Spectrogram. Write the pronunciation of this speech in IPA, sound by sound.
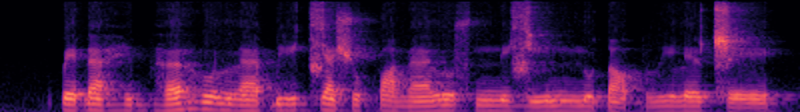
k͡peɗæɦibʱɜ ɦulːæɓi t͡ɕæʃupɑðæ lusnːiʑi nːuɗɑp βileʈ͡ʂe

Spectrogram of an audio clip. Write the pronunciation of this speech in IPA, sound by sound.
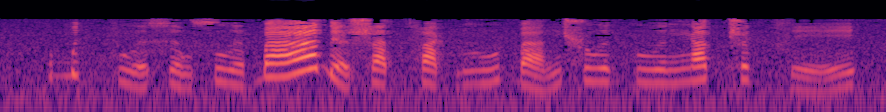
ɓə˦˥k̚fu˨˩˨ə̯xə˨˩˨w su˨˩ə̯ ɓaː˧˥ɗɛ˨˩˨ʂa˨˩t̚fa˨˩k̚ ɣu˧˥ɓa˨˩˦nʂu˧ə̯ ku˧ə̯ ŋa˦˥t̚ʂə˦˥k̚fe˨˩˦

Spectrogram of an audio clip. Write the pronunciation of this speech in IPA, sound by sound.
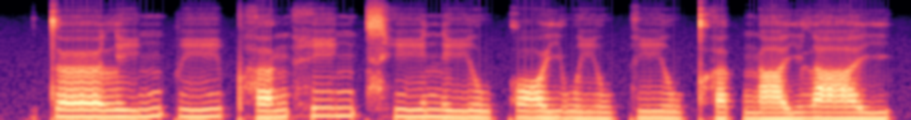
t̪œː˨liː˨˥ŋpiː˨˥ pʰɐ˨˥ŋhiː˥ŋt͡sʰiː˧niː˨w kɔː˧jwiː˨w kiː˨wkʰɐ˨k̚ŋaː˨˧jlaː˧j

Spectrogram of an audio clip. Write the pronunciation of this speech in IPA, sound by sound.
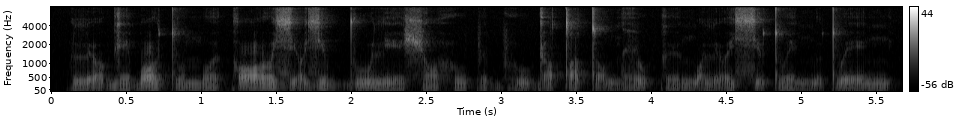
lʲɔ̰˨˦ɡe˧ɓɔ̰˦ʊ̯ tʷə˨˦mo˧ə̯ kɔ̰˦ʊ̯ zʲɔ̰˨zʲu˧b d̪ṵ˦lʲe˨ ʃɔ˧hu˧ pʏ˨bɦṵ˦˨ ɡḛ˧tˤə̰˦ tɔ̰˨ŋʕṵ˧kʏ˨˦ŋɔ̰˨lʲ ɔ̰˦ɪ̯ sʲə̰˦˨tʷe˦˨ŋə̰˨ tʷḛ˦ŋ

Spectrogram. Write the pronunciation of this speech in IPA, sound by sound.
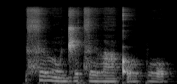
sɪ˦ lũ˨d͡ʒɪ˦t͡se˨ laː˨kʼoː˨ po˨

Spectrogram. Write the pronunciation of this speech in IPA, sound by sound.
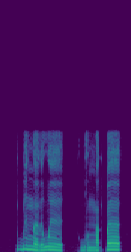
ɓi˦nɛ˨ ɾɪ˦we˦˨ | ɡʷe˨ŋa˨k͡pɛ˦

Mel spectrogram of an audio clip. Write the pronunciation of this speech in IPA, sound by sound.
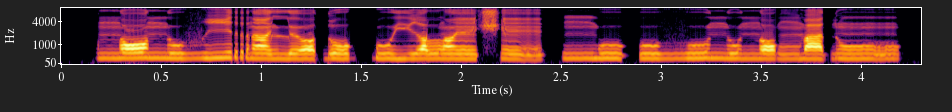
nɔnu virãlʲɔ ɗok͡puji lˠẽʃẽ | ŋ͡muʔu vununɔŋ͡ma ɗũ

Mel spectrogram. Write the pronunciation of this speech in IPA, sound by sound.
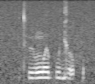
tʰʉŋʷeə̯kʷiɡʲof

